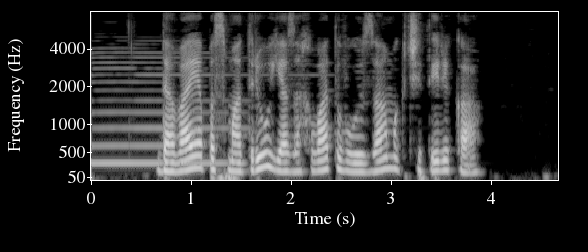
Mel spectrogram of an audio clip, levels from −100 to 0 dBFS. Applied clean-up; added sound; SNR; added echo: classical method Wiener filter.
